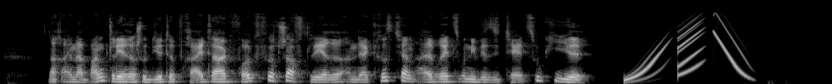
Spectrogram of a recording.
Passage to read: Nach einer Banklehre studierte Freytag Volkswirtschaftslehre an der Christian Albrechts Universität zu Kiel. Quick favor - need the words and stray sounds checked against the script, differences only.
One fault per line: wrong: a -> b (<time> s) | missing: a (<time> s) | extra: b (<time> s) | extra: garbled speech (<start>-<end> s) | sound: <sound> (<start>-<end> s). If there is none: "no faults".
sound: chirp (6.2-7.6 s)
